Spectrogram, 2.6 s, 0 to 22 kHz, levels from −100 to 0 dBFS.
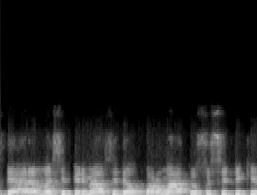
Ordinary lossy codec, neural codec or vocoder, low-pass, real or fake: Opus, 24 kbps; none; 7.2 kHz; real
